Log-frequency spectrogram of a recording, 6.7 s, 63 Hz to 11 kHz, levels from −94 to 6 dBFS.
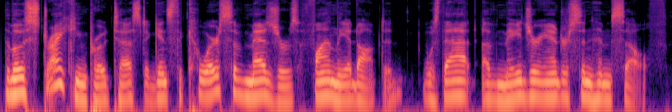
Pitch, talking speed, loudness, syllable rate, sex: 125 Hz, 150 wpm, -19 LUFS, 5.1 syllables/s, male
